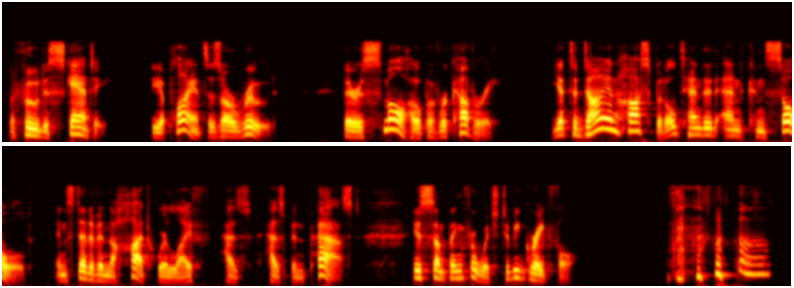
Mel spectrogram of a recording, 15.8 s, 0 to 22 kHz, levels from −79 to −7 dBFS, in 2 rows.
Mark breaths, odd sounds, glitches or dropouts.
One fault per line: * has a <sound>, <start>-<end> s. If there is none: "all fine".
* has a laugh, 14.6-15.6 s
